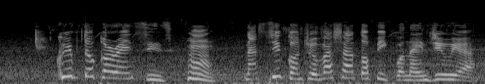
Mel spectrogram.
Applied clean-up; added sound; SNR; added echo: none; Bird vocalization, bird call, bird song; 14 dB; none.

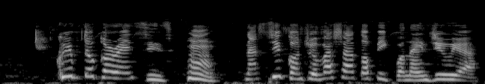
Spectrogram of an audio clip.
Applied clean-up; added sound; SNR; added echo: classical method Wiener filter.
